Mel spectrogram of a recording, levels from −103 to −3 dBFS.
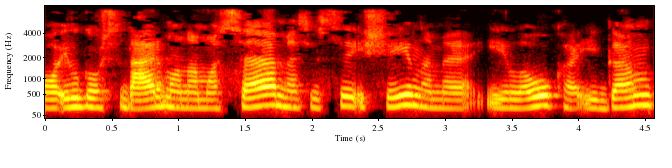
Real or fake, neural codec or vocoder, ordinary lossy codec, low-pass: real; none; MP3, 32 kbps; 7.2 kHz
